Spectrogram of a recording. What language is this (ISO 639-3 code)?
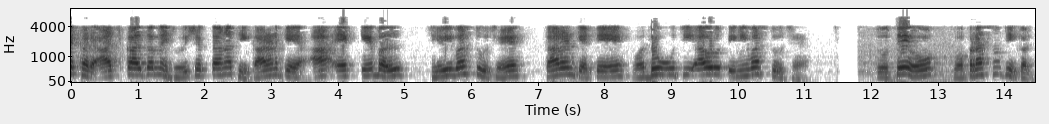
guj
